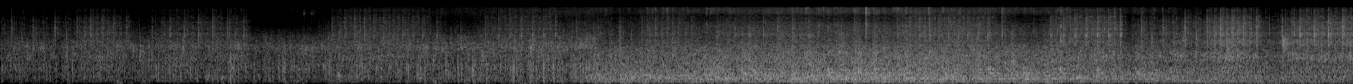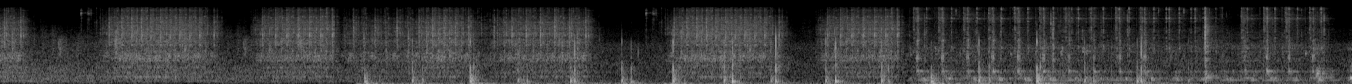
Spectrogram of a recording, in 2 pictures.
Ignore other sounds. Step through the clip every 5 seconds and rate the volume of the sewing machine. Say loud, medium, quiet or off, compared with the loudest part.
medium, medium, loud, loud, loud, loud.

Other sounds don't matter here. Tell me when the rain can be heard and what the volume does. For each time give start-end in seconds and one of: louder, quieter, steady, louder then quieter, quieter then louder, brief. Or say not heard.
0.0-27.0 louder then quieter.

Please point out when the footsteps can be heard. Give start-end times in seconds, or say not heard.
17.1-25.4.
